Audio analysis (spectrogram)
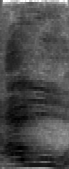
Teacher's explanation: ஒளிக்கக்கூடிய முயற்சி இறுதியில் உ அப்படின்னு முடியும் அதனால அந்த அவ என்ற நெடில் எழுத்துக்கு உ என்ற குறில் எழுத்து, இணை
